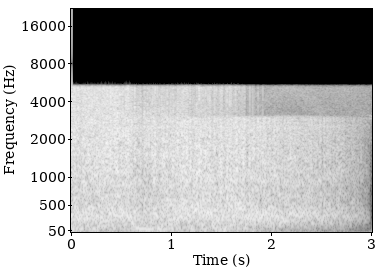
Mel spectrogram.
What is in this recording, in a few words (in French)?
explose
